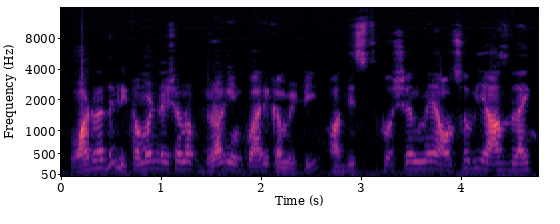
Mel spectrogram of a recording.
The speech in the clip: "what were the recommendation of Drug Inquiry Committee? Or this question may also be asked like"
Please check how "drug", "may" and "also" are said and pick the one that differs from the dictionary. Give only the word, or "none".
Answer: none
